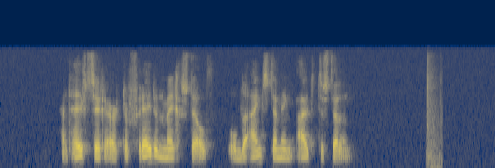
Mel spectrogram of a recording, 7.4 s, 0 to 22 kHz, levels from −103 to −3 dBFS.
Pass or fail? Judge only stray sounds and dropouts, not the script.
fail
